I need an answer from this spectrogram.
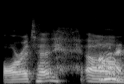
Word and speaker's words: Areté: Yeah, I mean, there's different ways to pronounce it, but the way that I've come to pronounce it is Areté.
